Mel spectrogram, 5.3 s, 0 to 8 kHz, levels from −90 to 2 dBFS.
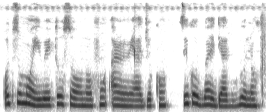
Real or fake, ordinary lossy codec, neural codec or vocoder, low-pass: real; none; none; 7.2 kHz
